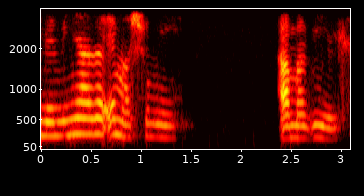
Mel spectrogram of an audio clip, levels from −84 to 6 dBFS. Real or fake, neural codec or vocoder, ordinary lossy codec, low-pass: real; none; none; 3.6 kHz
